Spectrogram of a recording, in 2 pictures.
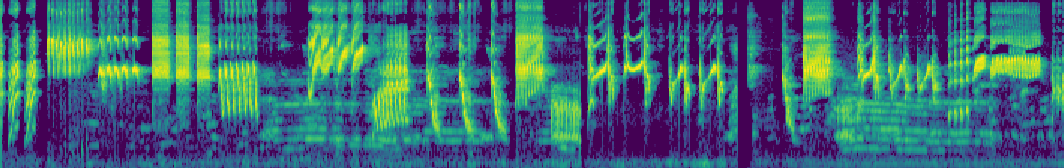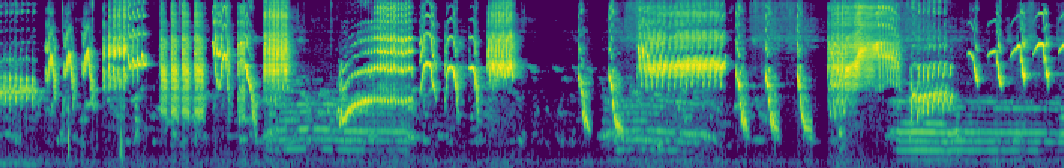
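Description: Asian pied starling singing in full voice (gacor): a rapid, varied string of loud whistled glides, chirps and harsh notes, broken by short pauses between phrases.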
